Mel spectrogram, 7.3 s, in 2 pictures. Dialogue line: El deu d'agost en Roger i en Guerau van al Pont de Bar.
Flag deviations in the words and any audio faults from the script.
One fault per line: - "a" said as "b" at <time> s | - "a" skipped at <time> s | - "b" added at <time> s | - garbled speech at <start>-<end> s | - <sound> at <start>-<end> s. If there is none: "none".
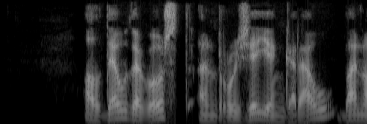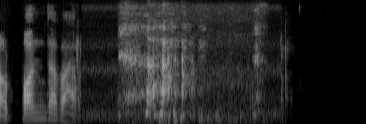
- laugh at 4.8-6.4 s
